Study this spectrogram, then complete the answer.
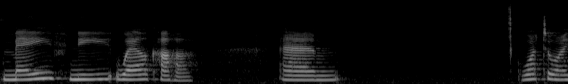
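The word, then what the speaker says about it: Méav Ní: lovely chatting and uh oh anka i did pronounce my name but i'll say it again for you it's maeve knee welcome and what do i miss about performing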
